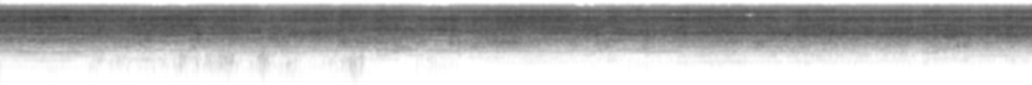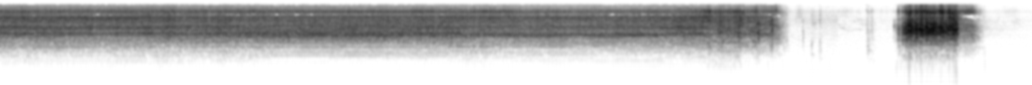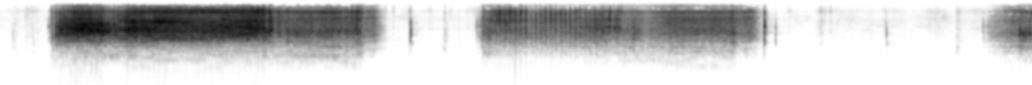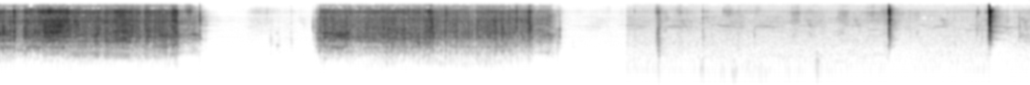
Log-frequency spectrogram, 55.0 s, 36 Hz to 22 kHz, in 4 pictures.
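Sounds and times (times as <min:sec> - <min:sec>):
reciprocating saw cutting wood: 0:00.0 - 0:24.3, 0:25.7 - 0:26.9, 0:28.2 - 0:32.7, 0:33.9 - 0:37.8, 0:40.6 - 0:44.1, 0:45.5 - 0:48.8.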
